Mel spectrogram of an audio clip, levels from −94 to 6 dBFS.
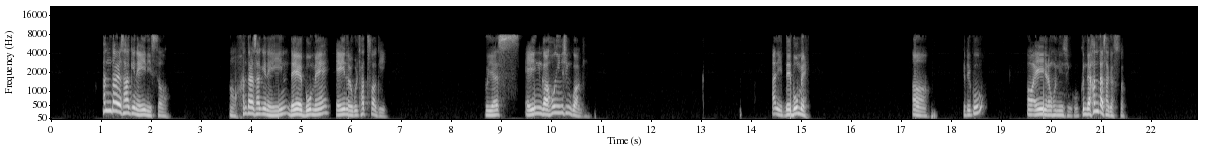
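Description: A brief buzzy, held tone replaces the speech from 4.49 to 4.56 s, then again from 5.92 to 5.95 s, 9.64 to 9.67 s, 14.74 to 14.79 s, 17.26 to 17.30 s, 19.79 to 19.89 s and 20.96 to 20.98 s, each ending in a slight warble as real audio resumes. This is concealed Bluetooth headset packet loss. Voice packets from the headset dropped out, and the receiver filled each gap by repeating the closest-matching recent fragment of waveform. The single loss at 1.15 s, about 7.5 ms, is barely audible. The longest gaps, 67.5 ms at 4.49 s and a scattered cluster near 19.8 s, drone longest.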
